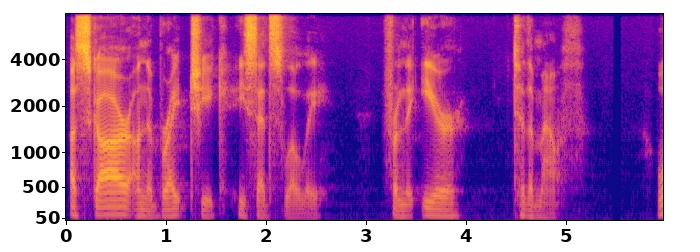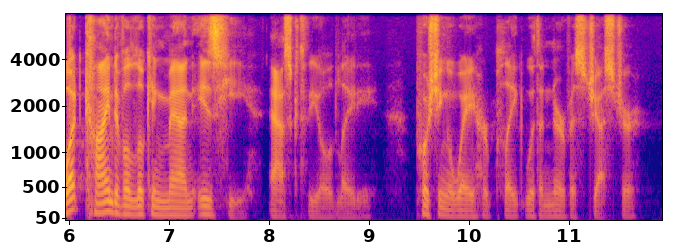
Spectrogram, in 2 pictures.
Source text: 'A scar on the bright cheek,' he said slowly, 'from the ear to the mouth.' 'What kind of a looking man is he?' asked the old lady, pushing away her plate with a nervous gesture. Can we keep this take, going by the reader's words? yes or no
yes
